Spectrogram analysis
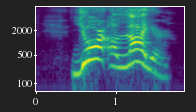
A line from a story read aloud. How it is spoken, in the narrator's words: he yelled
